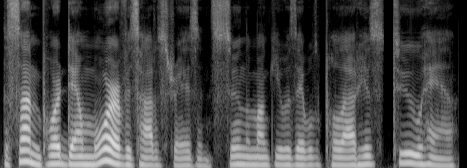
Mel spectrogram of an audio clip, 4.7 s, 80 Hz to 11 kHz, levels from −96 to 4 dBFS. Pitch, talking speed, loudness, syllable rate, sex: 155 Hz, 270 wpm, -21 LUFS, 5.5 syllables/s, female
